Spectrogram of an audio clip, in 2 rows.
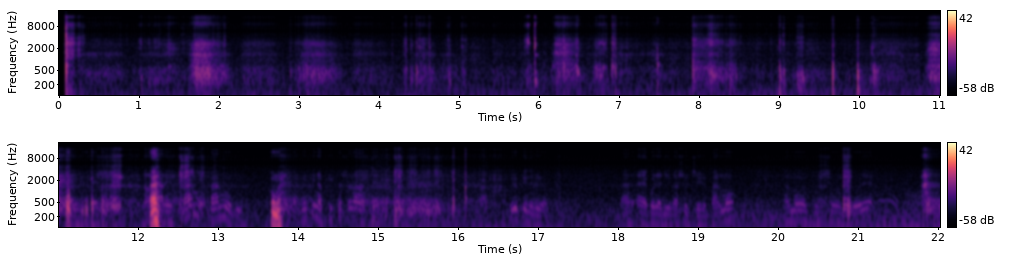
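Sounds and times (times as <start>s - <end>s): person breathing hard: 0.3s - 5.0s.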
